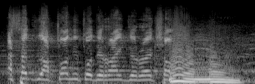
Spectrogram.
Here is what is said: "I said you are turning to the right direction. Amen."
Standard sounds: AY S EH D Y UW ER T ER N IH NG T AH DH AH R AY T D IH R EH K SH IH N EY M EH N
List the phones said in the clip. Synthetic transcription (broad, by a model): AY S EH D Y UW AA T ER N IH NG T AH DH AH R AY T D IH R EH K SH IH EY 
